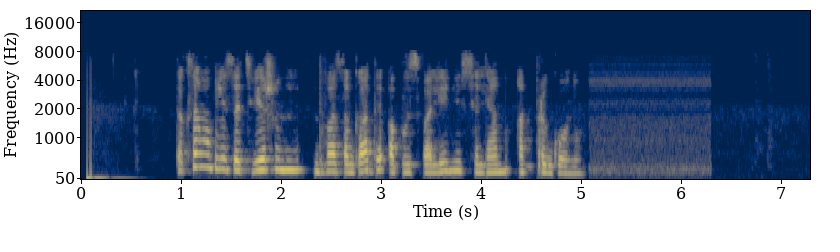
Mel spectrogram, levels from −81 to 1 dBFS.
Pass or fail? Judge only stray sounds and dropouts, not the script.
pass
